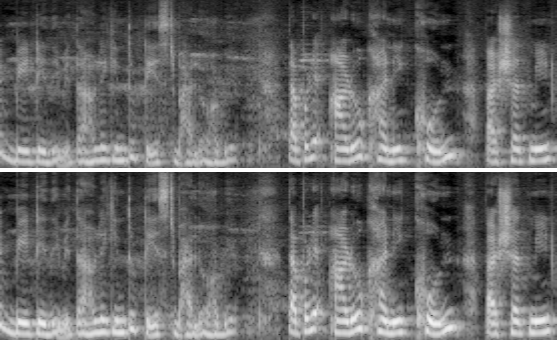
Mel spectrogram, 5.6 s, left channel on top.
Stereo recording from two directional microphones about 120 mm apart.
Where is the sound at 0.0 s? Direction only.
35° right (ahead or behind).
